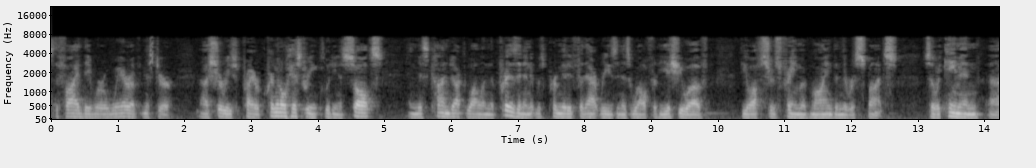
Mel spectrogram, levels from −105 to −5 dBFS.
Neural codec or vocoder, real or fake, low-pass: none; real; 7.2 kHz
